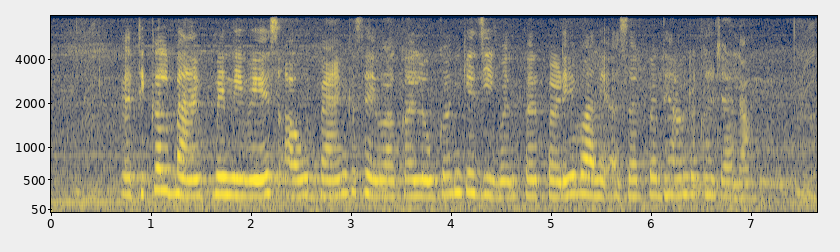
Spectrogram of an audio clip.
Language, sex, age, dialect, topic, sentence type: Bhojpuri, female, 18-24, Western, banking, statement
